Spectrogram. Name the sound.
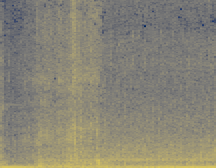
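airplane engine in flight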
